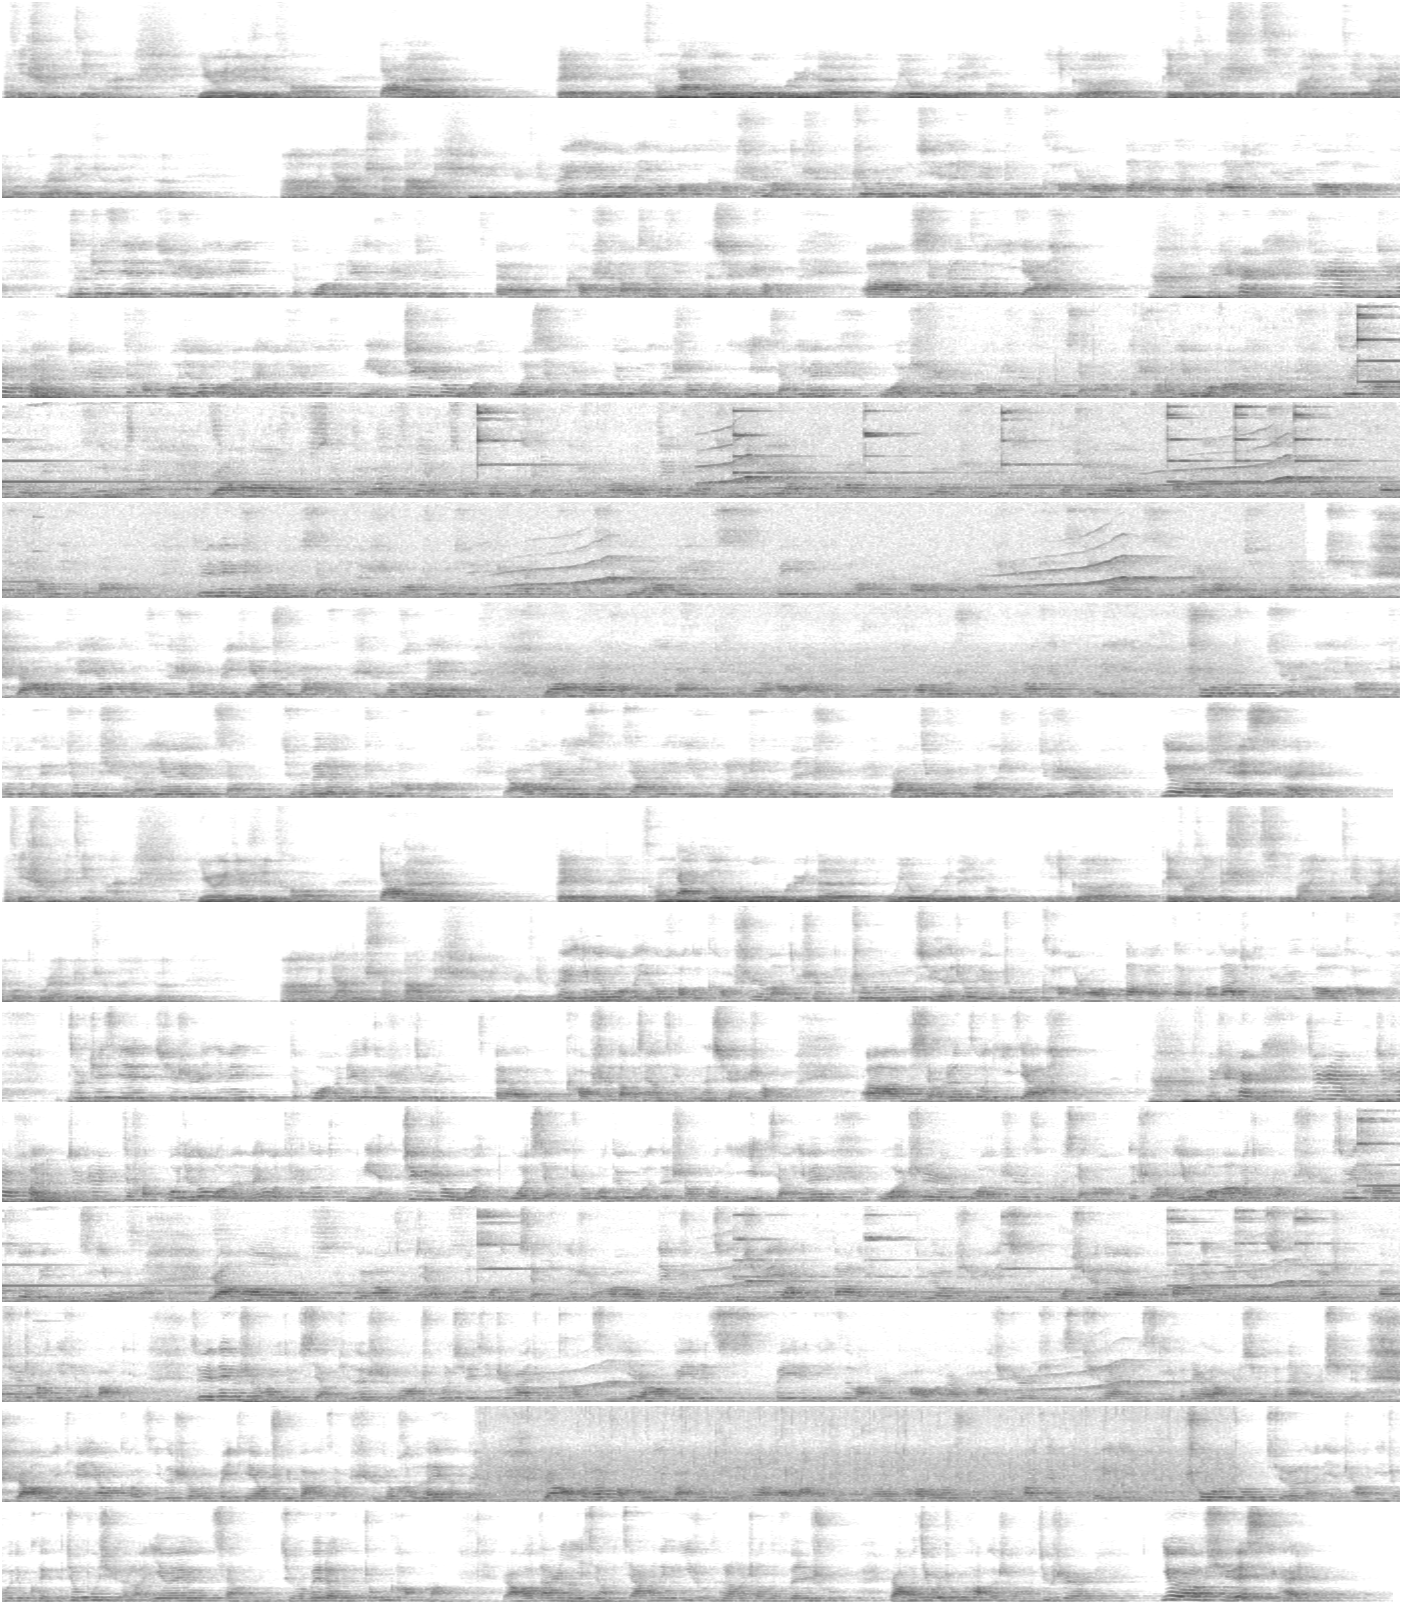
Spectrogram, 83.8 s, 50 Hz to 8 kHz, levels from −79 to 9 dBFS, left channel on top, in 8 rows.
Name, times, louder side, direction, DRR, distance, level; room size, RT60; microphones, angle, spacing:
voice 1, 0.0-2.7 3.0-3.3 4.1-11.8 12.6-15.0 21.4-21.7 27.8-27.9 29.6-30.6 31.0-31.8 43.9-44.2 54.2-54.5 61.7-62.9 63.3-63.5 77.5-77.9, equal, 20° right, 1 dB, 1.2 m, -32 dB
voice 2, 2.8-3.3 5.0-5.5 14.6-22.8 23.3-24.3 24.7-28.9 30.0-44.2 44.5-52.0 52.2-81.7 82.1-83.1, right 1 dB, 40° right, 1 dB, 1.4 m, -37 dB
sound 1, 38.2-52.7, left 5 dB, 80° left, 0.8 m, -39 dB
Bird, 47.1-62.2, left 7 dB, 45° left, 0.3 m, -42 dB
sound 2, 66.4-72.2, right 4 dB, 65° right, 0.8 m, -44 dB
6.0 x 5.8 x 7.0 m, 1.4 s
head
